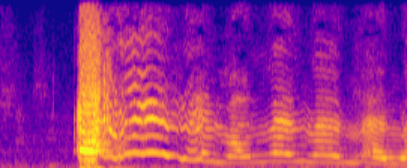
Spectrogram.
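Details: A dog gives a sharp yelp that slides into a long, wavering, falling whine, reacting to a tennis racquet he dislikes.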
